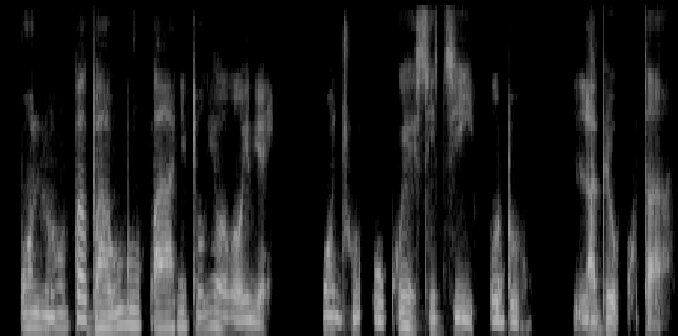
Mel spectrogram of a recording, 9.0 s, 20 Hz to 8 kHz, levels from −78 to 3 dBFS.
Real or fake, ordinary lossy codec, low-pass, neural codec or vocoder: fake; none; 7.2 kHz; codec, 16 kHz, 1 kbps, X-Codec, HuBERT features, trained on balanced general audio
